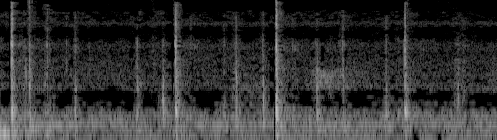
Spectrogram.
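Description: Typing on a computer keyboard: faint, irregular clicks and taps in quick bursts with short pauses between them.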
